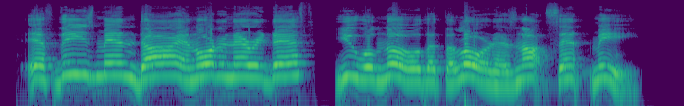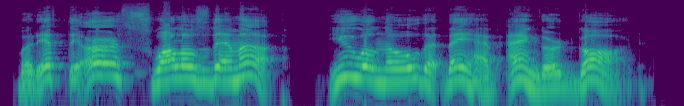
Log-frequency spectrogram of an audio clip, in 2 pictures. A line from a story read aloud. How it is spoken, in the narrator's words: Moses called out to them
